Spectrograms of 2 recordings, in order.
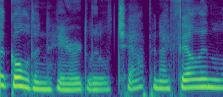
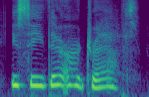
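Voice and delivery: put-on higher, earnest child voice; polite little boy; 8 semitones higher than usual. Little boy questioning the guest, politely puzzled. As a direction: speak as a small, courteous boy.

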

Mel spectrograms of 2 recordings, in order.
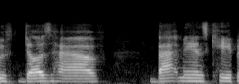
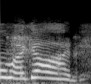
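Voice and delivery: high, loud shocked cry; 10 semitones higher, 7 dB louder, slower than usual. Retold or imitated. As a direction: gasp it out in shock. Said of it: "I'm gonna be like".

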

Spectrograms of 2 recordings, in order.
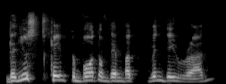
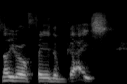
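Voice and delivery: normal talking voice

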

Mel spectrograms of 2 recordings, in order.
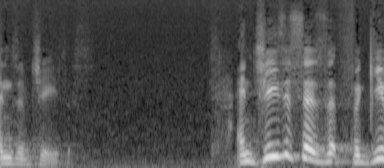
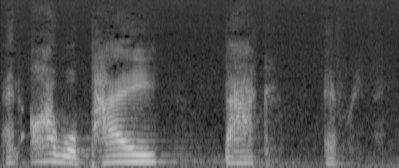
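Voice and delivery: hushed, fading plea; a whispered, slow beg on his knees; begging; 2 semitones lower, 8 dB quieter than usual. Acted. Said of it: "he begged".

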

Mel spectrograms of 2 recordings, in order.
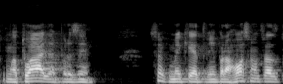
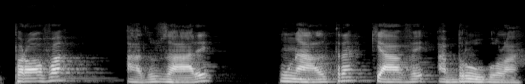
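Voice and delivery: slowed to let students copy; slow repeat; slower than usual. Shown as a demonstration. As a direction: read slowly for repetition. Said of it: "teacher repeats phrase slowly".

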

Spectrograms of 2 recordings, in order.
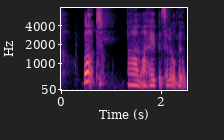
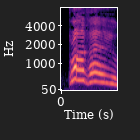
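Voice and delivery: loud, high cheer; an audience's hearty shout; cheering cry; 9 semitones higher, 10 dB louder than usual. A narrator's reading. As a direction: call out a drawn-out bravo. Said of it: "cried the audience".

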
